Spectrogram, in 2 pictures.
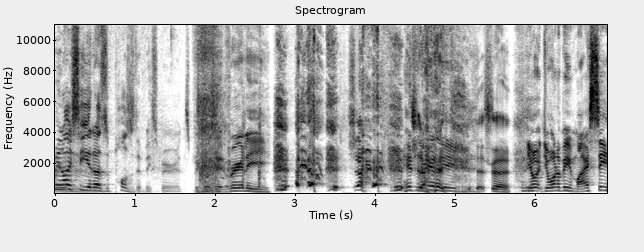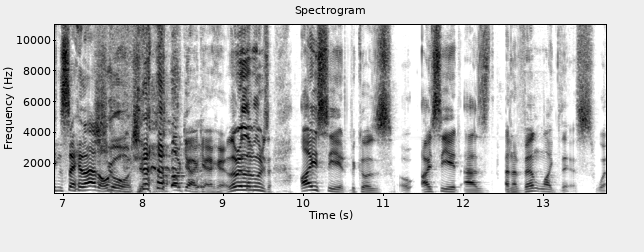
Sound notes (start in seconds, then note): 1.8 laughing; 7.2 laughs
